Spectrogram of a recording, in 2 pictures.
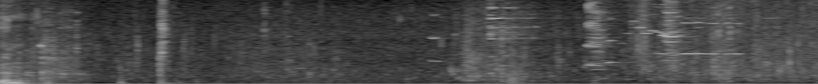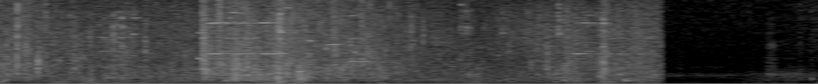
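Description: Oars splash softly in calm water.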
